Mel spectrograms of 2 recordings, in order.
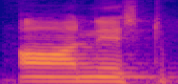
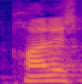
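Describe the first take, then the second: First: The word begins with a vowel sound. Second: The word begins with an h sound. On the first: The speaker calls it right. "ऑनेस्ट पढ़ते हैं" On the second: The speaker calls it wrong. "हॉनेस्ट नहीं"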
